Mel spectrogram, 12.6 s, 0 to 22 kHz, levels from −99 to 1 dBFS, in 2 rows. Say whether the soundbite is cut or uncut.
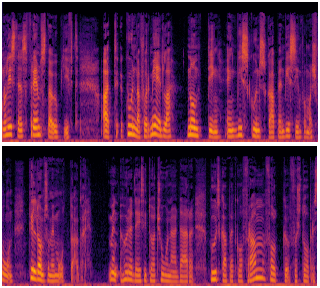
uncut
